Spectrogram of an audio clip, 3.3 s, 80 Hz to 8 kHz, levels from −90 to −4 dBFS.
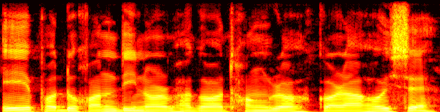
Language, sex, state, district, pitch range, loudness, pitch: Assamese, male, Assam, Sonitpur, 115-125 Hz, -15 LUFS, 120 Hz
